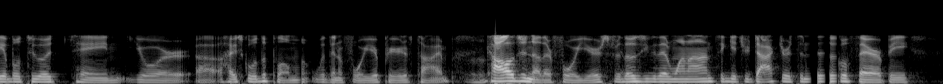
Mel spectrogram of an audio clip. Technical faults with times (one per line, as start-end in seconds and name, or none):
0.30-0.32 packet loss with pitch repetition
2.96-3.02 packet loss with pitch repetition
8.06-8.38 packet loss with pitch repetition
